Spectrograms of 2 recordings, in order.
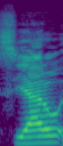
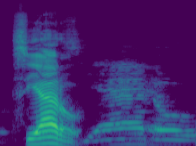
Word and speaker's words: Seattle: seattle washington slang is we don't pronounce our t's when people say seattle like i just said seattle it sounds like it with a d seattle but there's real people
